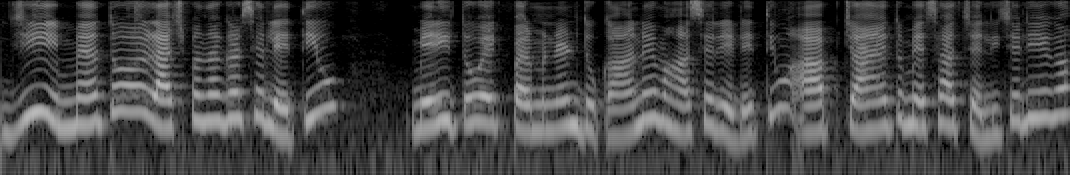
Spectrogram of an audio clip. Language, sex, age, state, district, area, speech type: Urdu, female, 45-60, Delhi, New Delhi, urban, spontaneous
